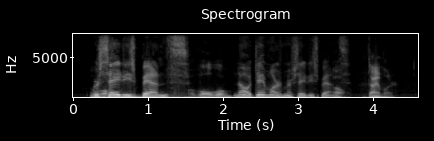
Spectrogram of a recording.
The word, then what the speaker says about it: Daimler: Volvo no daimler's Mercedes-Benz Daimler it's Daimler but anyways the German anyways um anywho Americans don't pronounce it right anyways uh I've never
